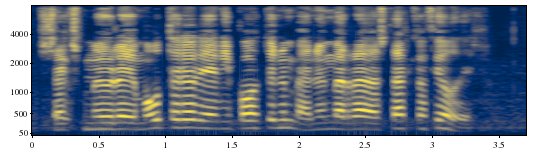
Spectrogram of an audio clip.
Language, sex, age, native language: Icelandic, male, 30-39, Icelandic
